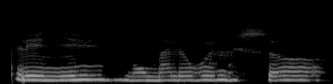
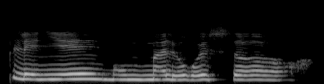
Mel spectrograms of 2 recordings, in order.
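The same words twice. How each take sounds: First: A hushed, sorrowful plea, softer; soft lament. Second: Slow, weeping plea for pity; tearful lament. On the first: The spurned dish begs the audience, softly mournful. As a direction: beg the listeners quietly for pity. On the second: The disgraced dish begs the audience, slow and tearful. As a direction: drag the words out as if on the verge of tears. Lament after being sent away. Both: Acted.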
